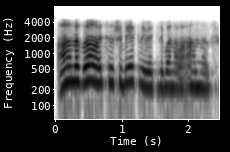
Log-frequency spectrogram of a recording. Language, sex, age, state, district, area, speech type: Kashmiri, female, 18-30, Jammu and Kashmir, Baramulla, rural, conversation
